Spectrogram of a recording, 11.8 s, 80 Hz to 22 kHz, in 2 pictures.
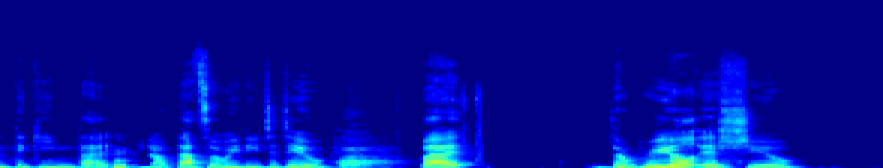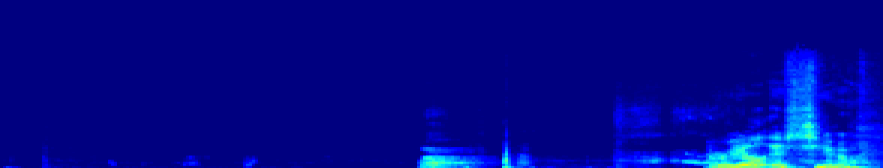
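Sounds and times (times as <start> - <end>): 
speech: 0.1 - 3.3, 4.0 - 5.4, 10.6 - 11.7
pet dog barking: 2.2 - 2.7, 8.7 - 9.2.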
